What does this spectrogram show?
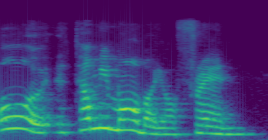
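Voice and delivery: ordinary talk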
